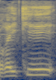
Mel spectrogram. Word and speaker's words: Reiki: Le Reiki est formé de 2 syllabes, Rei et Ki.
